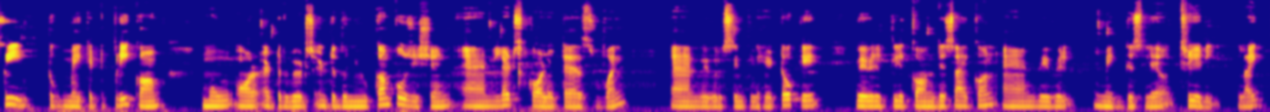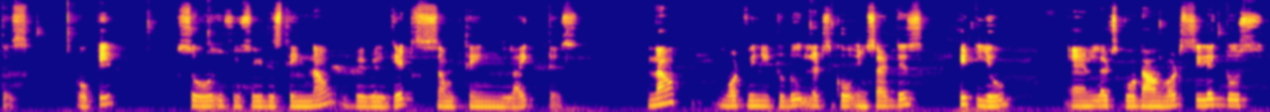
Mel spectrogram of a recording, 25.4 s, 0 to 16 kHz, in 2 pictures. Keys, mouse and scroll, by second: 0.0 ctrl+shift+c, 2.5 click, 4.8 click, 5.1 ctrl+a, 5.9 1, 7.2 click, 14.6 space, 18.1 space, 20.7 click, 22.2 u, 23.1-24.2 scroll down 1, 24.2-25.4 drag.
